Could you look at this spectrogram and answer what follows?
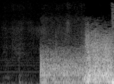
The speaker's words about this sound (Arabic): هكذا أزيز الرصاص يكسر سكون الليل في الضفة الغربية المحتلة بعدما استيقظ سكانها على أصوات إطلاق النار والآليات المتوغلة.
